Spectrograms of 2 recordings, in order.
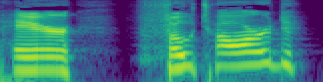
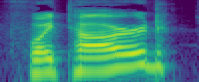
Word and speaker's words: Fouettard: We've got pair fotard, fouettard, fouettard, fouettard, fouet, fouettard. Imagine because fouettard is to whip. Imagine the sound of a whip. Fouet Fouettard. Fouettard. Yeah. Okay. – Pere Fouettard, yet another bad guy with Saint Nicholas drink, Saint Drinkulus.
